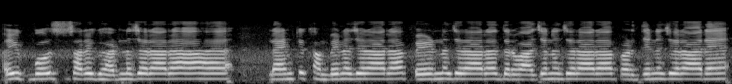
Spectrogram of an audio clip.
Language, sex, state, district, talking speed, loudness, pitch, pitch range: Hindi, female, Odisha, Malkangiri, 245 wpm, -13 LUFS, 255 Hz, 245-255 Hz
